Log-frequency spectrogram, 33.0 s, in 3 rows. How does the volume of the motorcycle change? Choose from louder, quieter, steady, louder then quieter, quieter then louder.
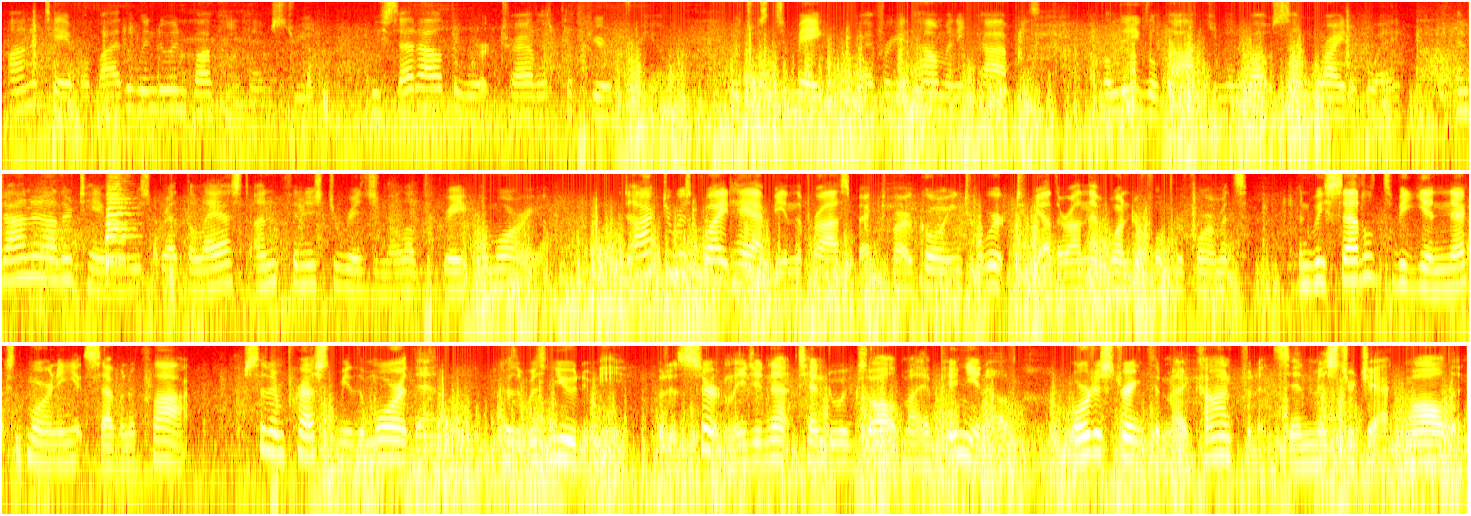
louder then quieter.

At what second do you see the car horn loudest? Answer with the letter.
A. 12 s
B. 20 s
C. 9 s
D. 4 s
A.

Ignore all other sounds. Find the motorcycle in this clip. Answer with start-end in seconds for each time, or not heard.
0.0-5.5.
